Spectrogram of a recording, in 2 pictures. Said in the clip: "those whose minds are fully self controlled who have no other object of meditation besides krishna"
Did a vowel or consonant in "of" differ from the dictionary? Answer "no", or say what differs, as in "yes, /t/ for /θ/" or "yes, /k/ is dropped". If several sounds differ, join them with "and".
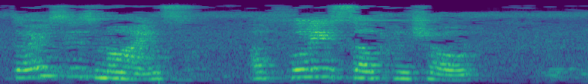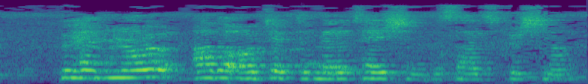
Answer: no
